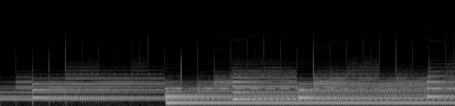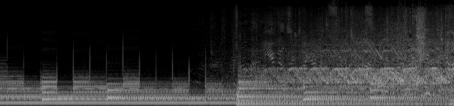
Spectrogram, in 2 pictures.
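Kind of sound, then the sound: vehicle, emergency vehicle sirens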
